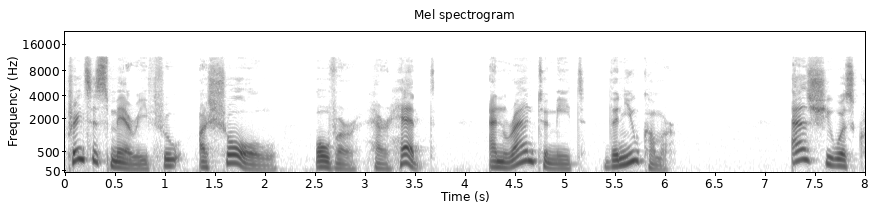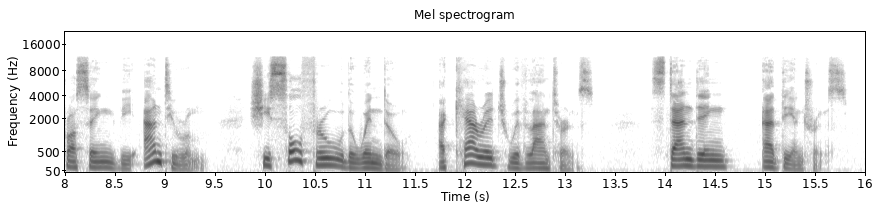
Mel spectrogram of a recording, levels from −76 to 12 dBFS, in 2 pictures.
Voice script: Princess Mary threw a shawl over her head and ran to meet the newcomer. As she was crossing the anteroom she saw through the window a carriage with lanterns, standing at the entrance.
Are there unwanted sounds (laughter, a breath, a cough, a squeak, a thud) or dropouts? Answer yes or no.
no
